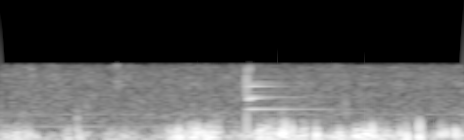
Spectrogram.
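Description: Low, uneven rumbling on the microphone, with one short metallic ring, like a small bell, about a second in.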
